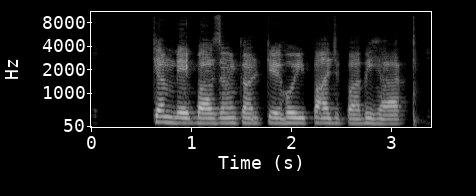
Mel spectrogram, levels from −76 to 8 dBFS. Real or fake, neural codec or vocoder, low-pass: fake; codec, 24 kHz, 0.9 kbps, WavTokenizer, medium music audio release; 9.9 kHz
